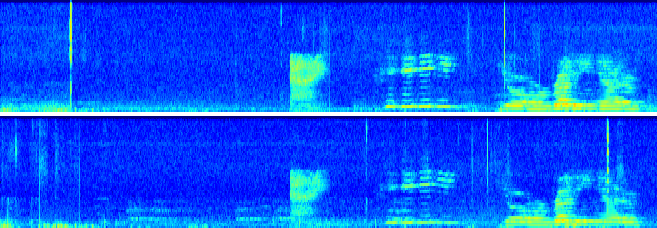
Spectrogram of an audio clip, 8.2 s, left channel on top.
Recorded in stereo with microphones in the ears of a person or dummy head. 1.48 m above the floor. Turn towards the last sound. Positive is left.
turn(degrees=35)  # may be behind; listen again after turning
